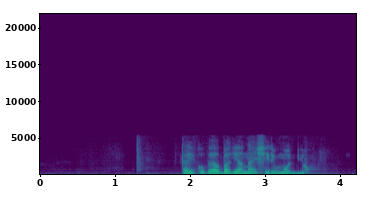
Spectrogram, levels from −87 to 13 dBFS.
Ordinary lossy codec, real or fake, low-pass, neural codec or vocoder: MP3, 48 kbps; fake; 5.4 kHz; codec, 16 kHz, 0.8 kbps, ZipCodec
